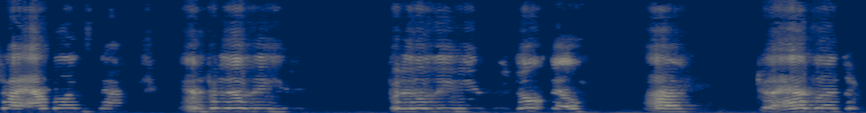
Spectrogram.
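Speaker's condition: Cerebral palsy; physically challenged

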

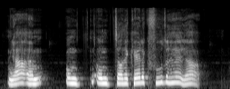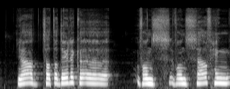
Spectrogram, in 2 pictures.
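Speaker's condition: Stuttering; stuttering since primary school, onset around age seven, first memory barely getting words out; speech therapy (logopedie) in Gent, sought after speaking worsened; variable, some days near perfect, stuttering sometimes strikes unexpectedly, more when tired, fluent chatting with friends; repeated sounds, repeated words

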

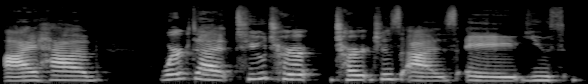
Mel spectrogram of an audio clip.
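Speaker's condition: Stuttering; fear of speaking in front of groups, school accommodations for presenting projects, found national stuttering association; some days stutters much more than usual, takes longer to get words out, talks may run over; prolonged sounds

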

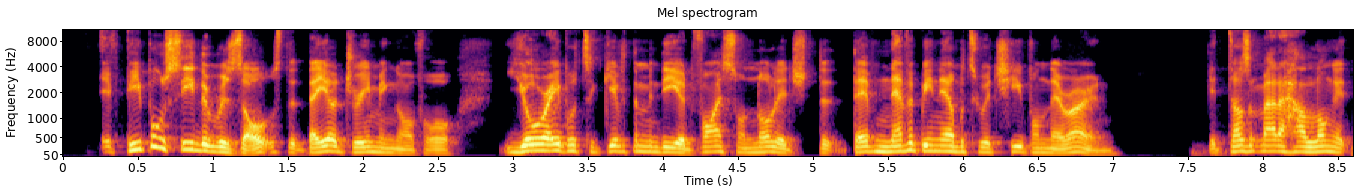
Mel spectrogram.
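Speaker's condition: No condition

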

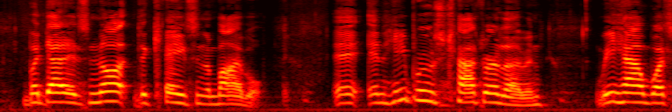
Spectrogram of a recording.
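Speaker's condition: Cerebral palsy; walks with a limp, possibly lifelong

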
